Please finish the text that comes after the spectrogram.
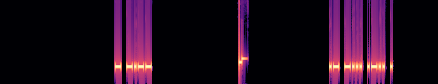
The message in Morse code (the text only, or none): TY ABLE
